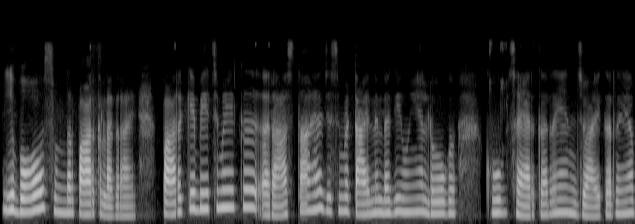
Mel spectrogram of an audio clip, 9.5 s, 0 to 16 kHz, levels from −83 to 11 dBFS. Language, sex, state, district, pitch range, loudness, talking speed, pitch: Hindi, female, Haryana, Rohtak, 180-230 Hz, -20 LUFS, 180 wpm, 205 Hz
